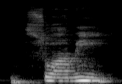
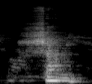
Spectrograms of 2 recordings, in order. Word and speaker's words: Swami: Bengali because consciousness so typically I would have said Swami I come to the Bengali pronunciation now I make an effort to say shami right it takes my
